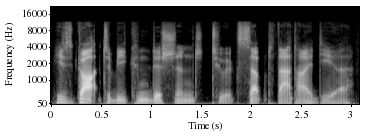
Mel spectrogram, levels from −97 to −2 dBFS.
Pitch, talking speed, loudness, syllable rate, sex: 90 Hz, 175 wpm, -23 LUFS, 4.8 syllables/s, male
